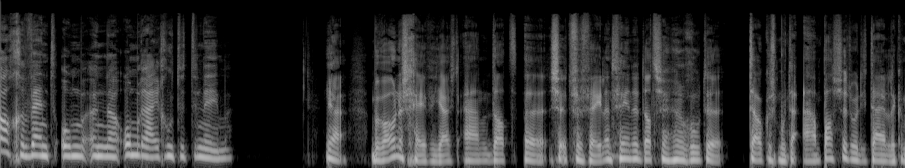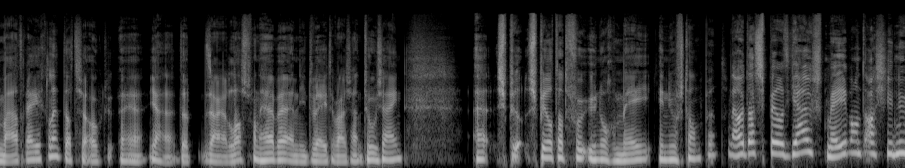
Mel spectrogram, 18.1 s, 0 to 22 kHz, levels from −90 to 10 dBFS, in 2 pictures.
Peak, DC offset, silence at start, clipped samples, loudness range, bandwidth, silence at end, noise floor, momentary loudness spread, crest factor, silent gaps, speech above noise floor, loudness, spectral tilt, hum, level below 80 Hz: -6 dBFS; under 0.1%; 0 s; under 0.1%; 3 LU; 16.5 kHz; 0 s; under -90 dBFS; 6 LU; 18 dB; none; over 65 dB; -25 LUFS; -5.5 dB/octave; none; -60 dBFS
